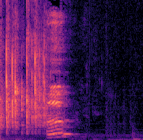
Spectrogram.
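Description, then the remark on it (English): A die being rerolled clatters onto a hard table and spins with a quickening, whirring rattle before settling to a stop, fairly loud, followed by quiet room tone. “Wow, yeah, there was some serious spin on that dice.”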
